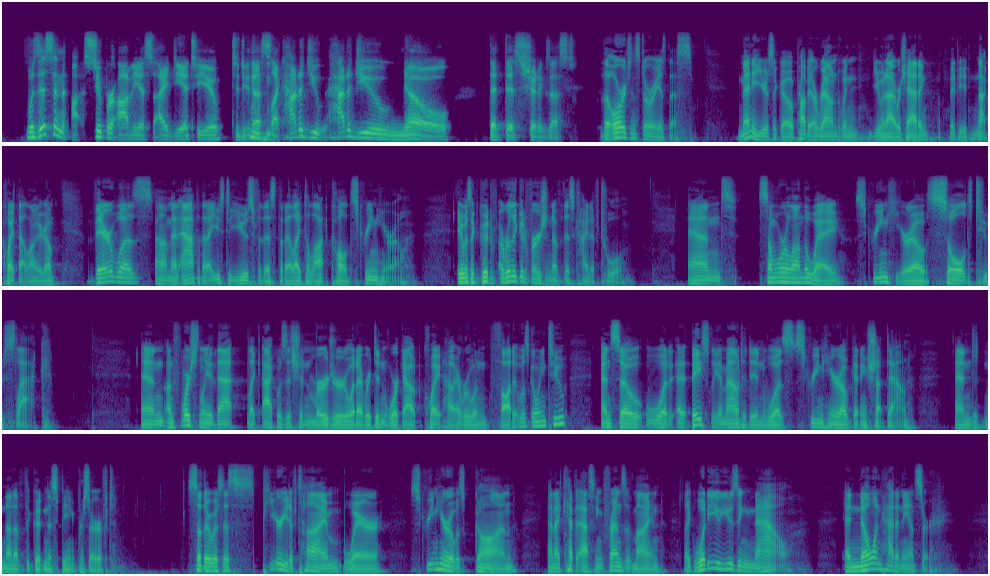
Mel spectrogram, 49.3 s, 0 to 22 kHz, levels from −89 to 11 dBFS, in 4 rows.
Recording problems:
high frequencies cut off; noticeable; nothing above 8 kHz

